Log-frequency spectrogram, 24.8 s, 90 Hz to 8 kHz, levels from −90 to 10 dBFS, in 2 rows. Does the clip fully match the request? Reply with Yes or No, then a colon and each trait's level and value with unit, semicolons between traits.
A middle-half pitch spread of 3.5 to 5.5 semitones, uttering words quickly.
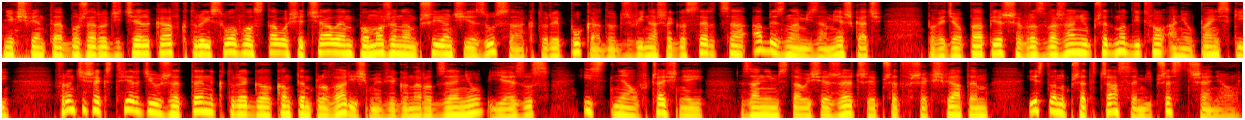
No: average, 5.2 semitones; average, 135 wpm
